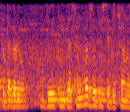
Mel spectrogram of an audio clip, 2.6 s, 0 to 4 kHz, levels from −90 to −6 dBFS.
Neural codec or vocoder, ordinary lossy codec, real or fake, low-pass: none; none; real; 3.6 kHz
